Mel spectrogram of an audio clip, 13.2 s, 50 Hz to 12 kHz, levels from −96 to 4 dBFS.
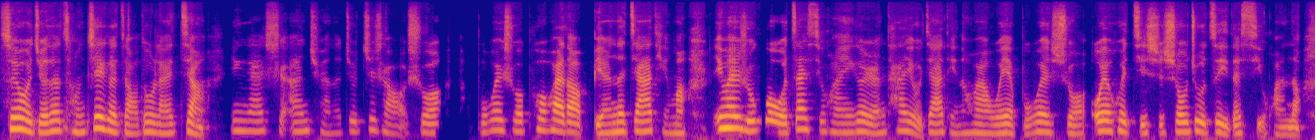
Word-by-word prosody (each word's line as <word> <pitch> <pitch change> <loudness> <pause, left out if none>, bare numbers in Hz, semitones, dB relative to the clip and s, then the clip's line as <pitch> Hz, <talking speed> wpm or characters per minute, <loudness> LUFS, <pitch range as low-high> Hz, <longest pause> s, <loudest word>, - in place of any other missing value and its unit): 所 245 - +5
以 - - +8
我 220 -4 +5
觉 180 -2 +2
得 205 +2 +2
从 185 -3 -5
这 255 +5 +6
个 195 -5 +1
角 165 -3 -4
度 190 +4 -2
来 165 -2 -3
讲， 170 -5 0 0.2
应 210 0 -8
该 200 0 -7
是 205 - -7
安 195 +1 -8
全 195 -6 -12
的。 165 +1 -21
就 200 +4 -10
至 220 +3 -8
少 170 -7 -9
说， 175 0 -4 0.3
不 180 -1 -11
会 220 +2 -2
说 200 -2 -2
破 215 +3 -4
坏 210 -2 +6
到 185 -3 +4
别 165 - 0
人 175 - -3
的 195 - +4
家 200 +1 +3
庭 200 -5 -10
嘛。 165 -1 -2 0.2
因 255 +2 +7
为 260 0 +10
如 205 -5 +2
果 205 0 +2
我 175 -2 +4
再 235 +7 +1
喜 225 -3 -7
欢 180 -2 -8
一 175 - -7
个 195 0 -1
人， 170 -1 -3
他 205 +2 -5
有 180 -3 -3
家 180 -1 -2
庭 175 -4 -12
的 165 - -11
话， 170 -1 -3
我 160 +1 -4
也 170 0 +2
不 155 -2 -11
会 190 0 +1
说 160 -2 -2
我 200 - +4
也 205 - +5
会 200 -1 -1
及 185 -3 -3
时 160 -1 +1
收 185 +2 +3
住 190 -2 +1
自 185 - -2
己 165 - +2
的 155 +2 -3
喜 165 - -4
欢 140 -1 -10
的， 135 -1 -3
185 Hz, 315 characters per minute, -25 LUFS, 170-205 Hz, 0.3 s, 为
